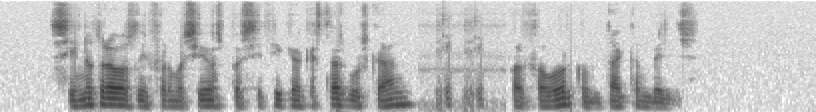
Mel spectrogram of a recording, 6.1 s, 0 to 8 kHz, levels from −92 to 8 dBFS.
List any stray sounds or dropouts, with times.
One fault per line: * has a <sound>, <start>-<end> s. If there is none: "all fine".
* has a laugh, 3.3-3.6 s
